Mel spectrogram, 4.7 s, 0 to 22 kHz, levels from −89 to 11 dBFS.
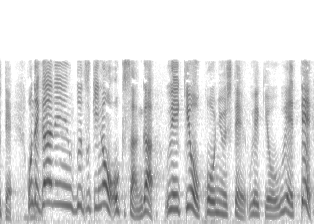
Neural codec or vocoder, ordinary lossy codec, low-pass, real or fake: none; MP3, 48 kbps; 7.2 kHz; real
